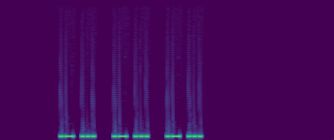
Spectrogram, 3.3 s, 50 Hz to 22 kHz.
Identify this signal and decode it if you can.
Morse code, heard as a keyed tone, about 46 wpm, 700 Hz. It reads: AS AS AS
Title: Top 100 Words Repeated 45wpm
